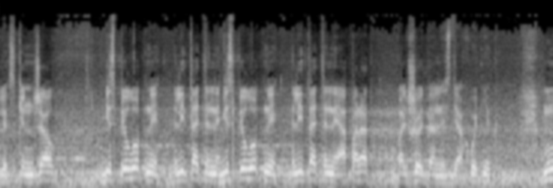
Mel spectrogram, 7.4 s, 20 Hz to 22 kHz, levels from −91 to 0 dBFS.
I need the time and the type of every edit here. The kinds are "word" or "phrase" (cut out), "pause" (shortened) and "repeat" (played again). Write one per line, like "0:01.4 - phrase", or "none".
0:02.9 - repeat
